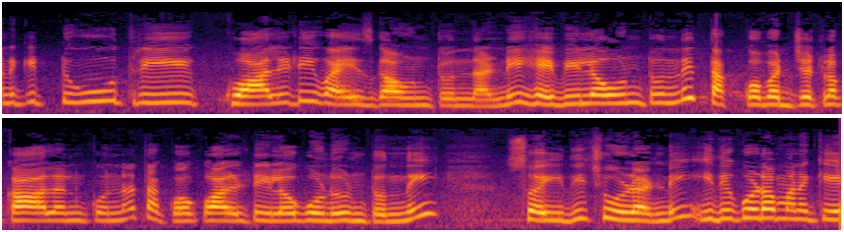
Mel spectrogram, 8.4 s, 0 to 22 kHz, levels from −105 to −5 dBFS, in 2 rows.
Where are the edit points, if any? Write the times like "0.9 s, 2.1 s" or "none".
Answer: none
